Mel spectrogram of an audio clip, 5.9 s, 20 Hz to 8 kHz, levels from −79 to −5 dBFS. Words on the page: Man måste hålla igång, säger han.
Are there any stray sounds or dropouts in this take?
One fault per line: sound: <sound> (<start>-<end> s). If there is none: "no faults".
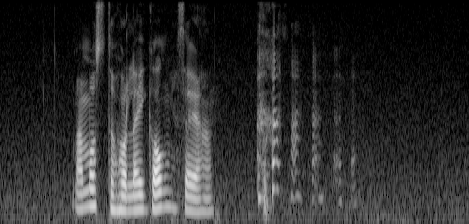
sound: laugh (3.2-4.5 s)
